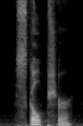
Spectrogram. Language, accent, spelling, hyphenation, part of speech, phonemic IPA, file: English, US, sculpture, sculp‧ture, noun / verb, /ˈskʌlpt͡ʃɚ/, En-us-sculpture.ogg
- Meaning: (noun) A three-dimensional work of art created by shaping malleable objects and letting them harden or by chipping away pieces from a rock (sculpting)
